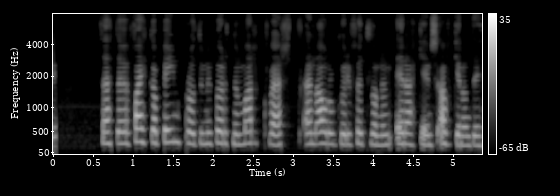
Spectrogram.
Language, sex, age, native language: Icelandic, female, 20-29, Icelandic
